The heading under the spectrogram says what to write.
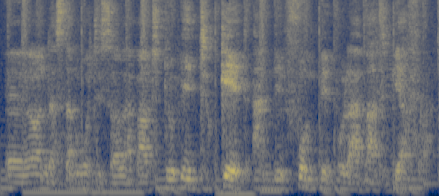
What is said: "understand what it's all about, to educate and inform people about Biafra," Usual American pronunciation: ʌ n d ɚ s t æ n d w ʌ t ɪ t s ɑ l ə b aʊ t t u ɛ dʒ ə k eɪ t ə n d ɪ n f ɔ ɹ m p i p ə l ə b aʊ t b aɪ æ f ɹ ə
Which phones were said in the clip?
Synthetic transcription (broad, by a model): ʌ n d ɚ s t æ n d w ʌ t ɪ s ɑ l ə b aʊ t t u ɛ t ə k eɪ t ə n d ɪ f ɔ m p i p ə l ə b aʊ t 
